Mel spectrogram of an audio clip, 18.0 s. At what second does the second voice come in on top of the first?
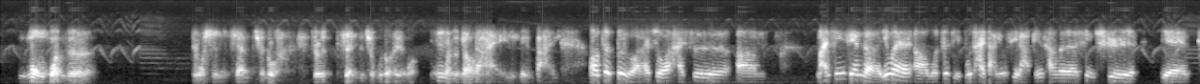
6.7 s

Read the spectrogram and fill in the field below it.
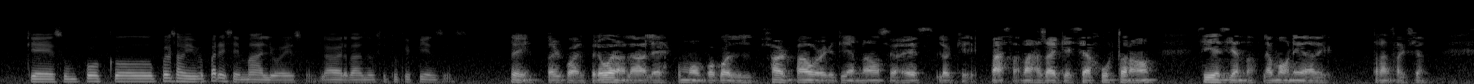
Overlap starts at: none

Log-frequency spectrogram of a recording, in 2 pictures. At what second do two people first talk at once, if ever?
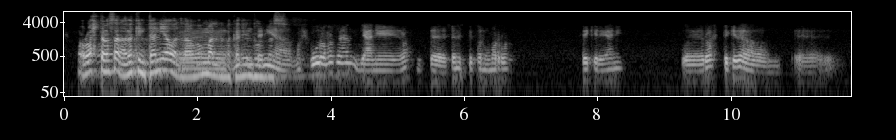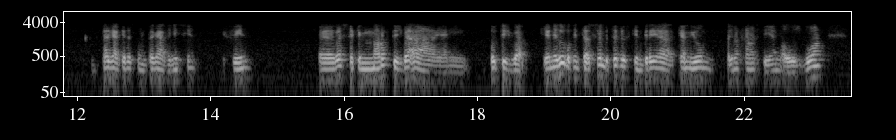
1.7 s

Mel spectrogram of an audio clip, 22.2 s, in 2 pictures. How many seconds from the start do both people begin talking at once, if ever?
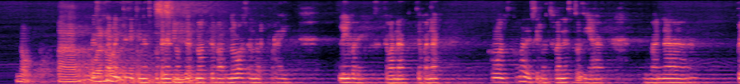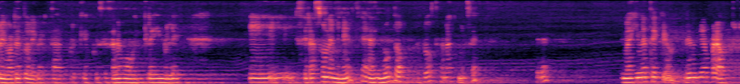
1.4 s

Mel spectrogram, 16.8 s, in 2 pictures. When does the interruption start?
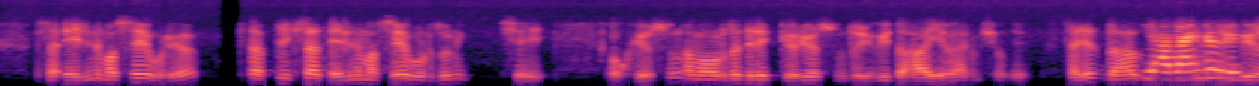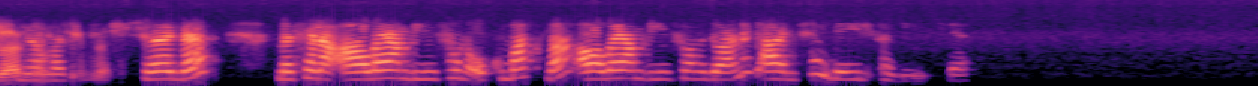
7.6 s

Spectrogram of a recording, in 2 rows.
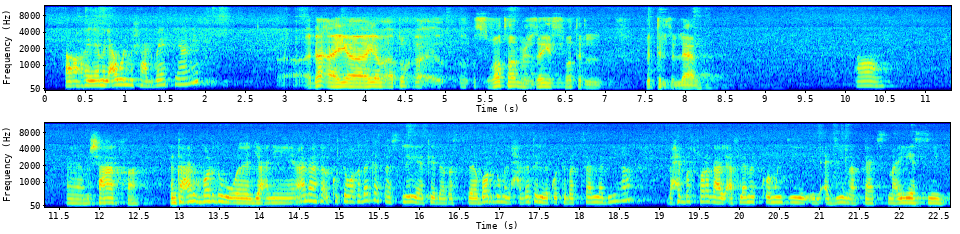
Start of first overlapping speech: none

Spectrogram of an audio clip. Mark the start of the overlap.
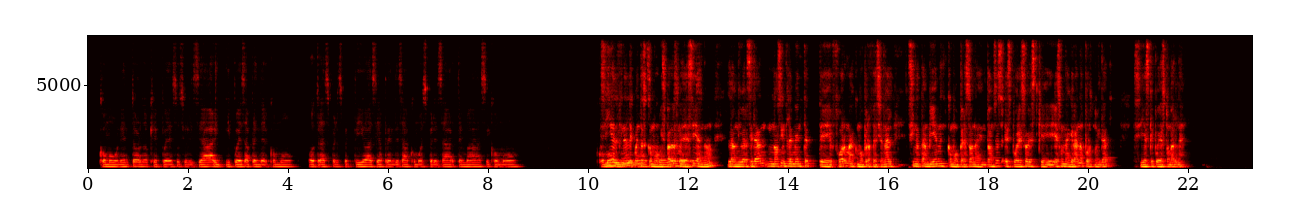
10.3 s

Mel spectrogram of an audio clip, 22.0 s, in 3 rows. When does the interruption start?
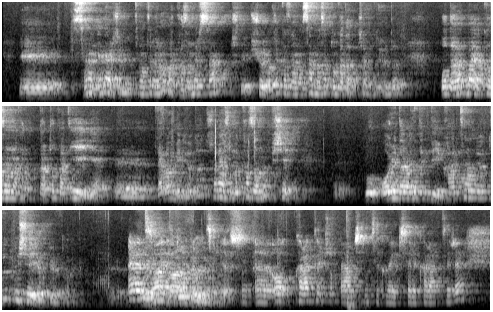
16.7 s

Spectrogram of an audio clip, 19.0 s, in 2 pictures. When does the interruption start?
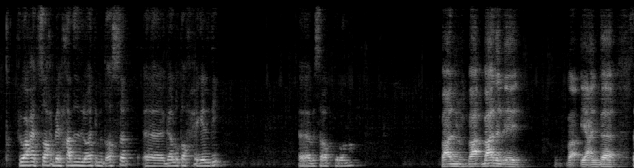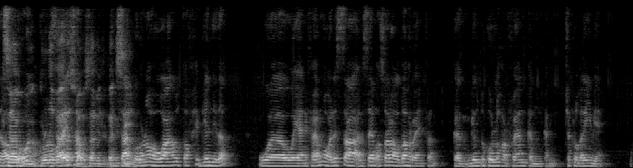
9.5 s

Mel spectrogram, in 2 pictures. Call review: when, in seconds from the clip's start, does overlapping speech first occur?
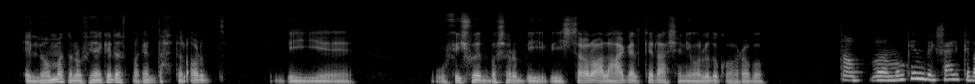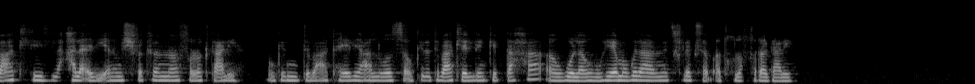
none

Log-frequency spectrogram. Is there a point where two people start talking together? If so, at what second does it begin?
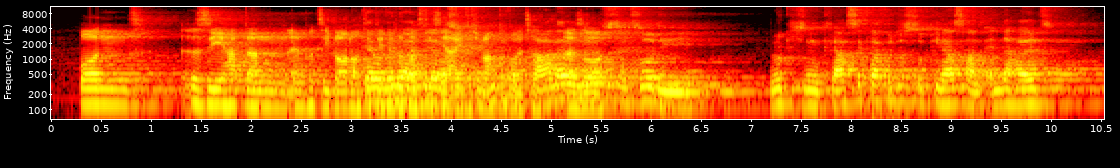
3.0 s

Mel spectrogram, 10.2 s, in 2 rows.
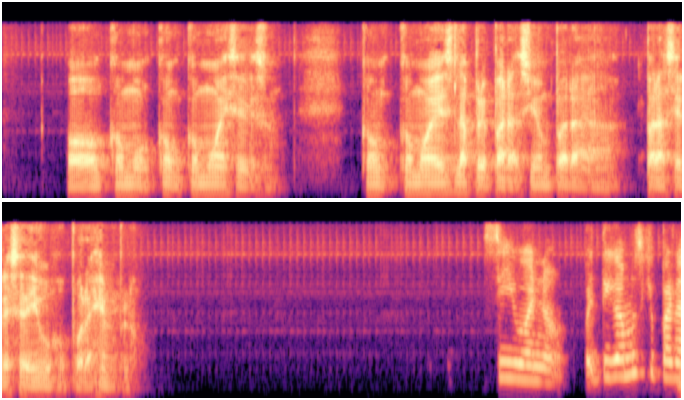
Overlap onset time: none

